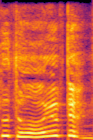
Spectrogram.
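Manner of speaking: changed, very high-pitched put-on voice. Imitating the other speaker's changed voice when he announces the die. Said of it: "you change your voice as well".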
